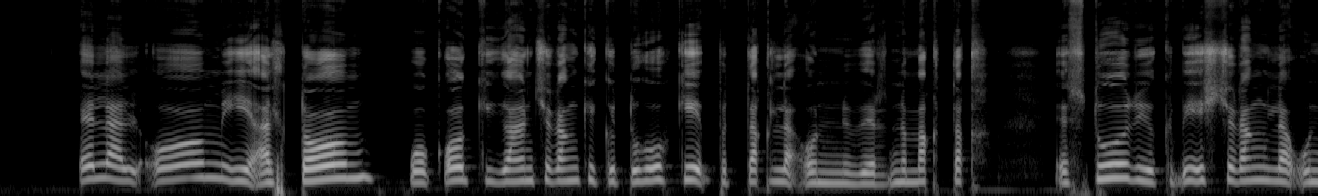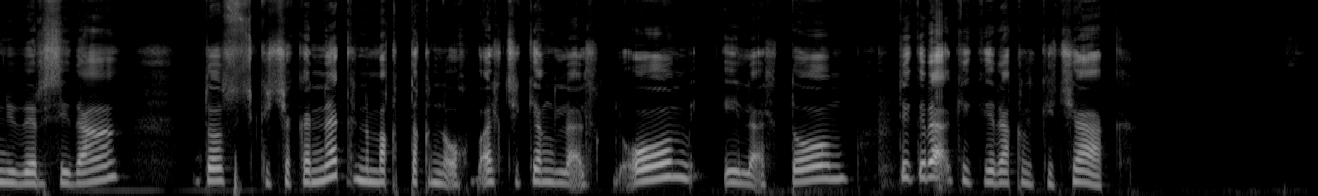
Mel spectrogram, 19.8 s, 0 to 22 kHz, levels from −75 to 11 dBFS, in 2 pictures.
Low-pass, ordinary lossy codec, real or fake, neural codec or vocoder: none; none; real; none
